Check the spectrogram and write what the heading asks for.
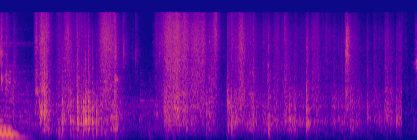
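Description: Cardboard box and small packets being handled and unwrapped: a run of irregular rustles, scrapes and light knocks, busiest about halfway through, over quiet background music.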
